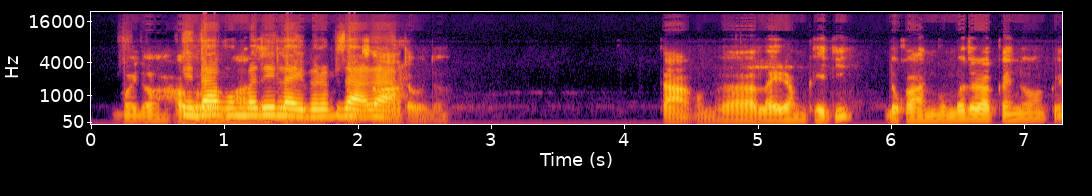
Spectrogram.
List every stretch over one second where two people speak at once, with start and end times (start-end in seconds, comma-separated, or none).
0.7-2.2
